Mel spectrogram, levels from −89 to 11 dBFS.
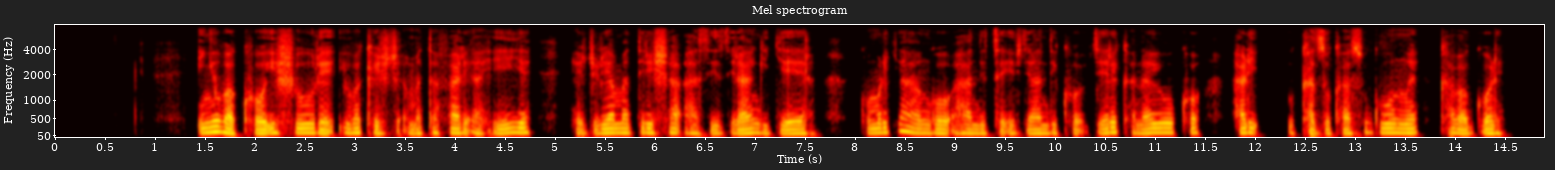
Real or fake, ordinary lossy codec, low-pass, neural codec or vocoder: real; MP3, 48 kbps; 7.2 kHz; none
